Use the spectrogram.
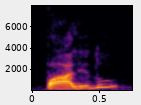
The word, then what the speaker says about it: pálido: pronúncia isso ocorre porque a palavra pálido tem a sílaba mais forte na antepenúltima sílaba P portanto é uma proparoxítona a palavra palito tem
